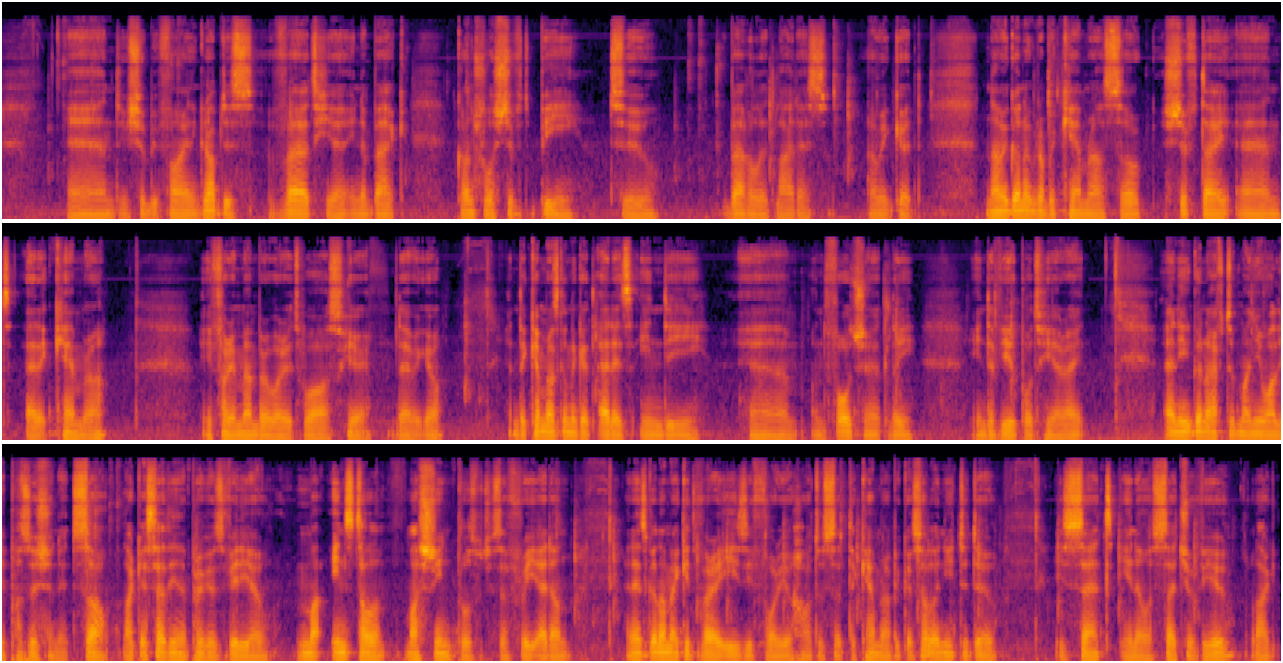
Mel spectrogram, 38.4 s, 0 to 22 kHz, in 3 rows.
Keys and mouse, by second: 0.5 click, 0.8 Tab, 2.9-4.1 drag, 4.6 ctrl+shift+b, 7.0 Tab, 7.7 drag, 8.4 shift+drag, 10.5 shift+a, 17.4 click, 18.8-20.3 drag, 21.8-22.3 drag, 22.9 shift+click, 25.3 g, 26.4 x, 27.5-27.9 drag, 31.3 shift+drag, 31.7 click, 32.5 shift+click, 32.8 click, 33.4 shift+click, 34.1 shift+click, 34.7 middle click, 35.3 shift+middle click, 36.1 middle click, 36.7 shift+middle drag, 37.5 shift+click.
